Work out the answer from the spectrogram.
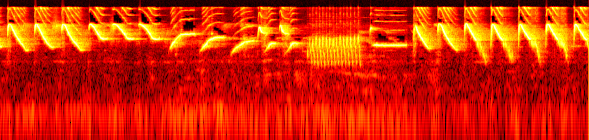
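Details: Canary song with fast repeated descending whistles, a phrase of upslurred notes, a buzzy rattle, a short flat whistle, then more falling whistled notes.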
